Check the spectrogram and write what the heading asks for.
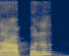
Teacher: as it is in apple, it is an low front vowel.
